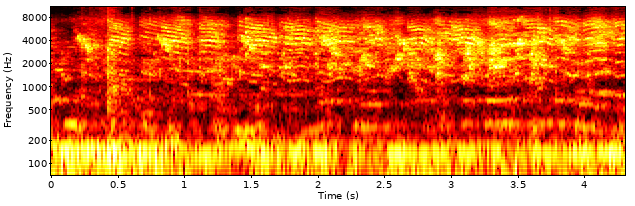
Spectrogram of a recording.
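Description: Many birds chirping at once: a dense, high-pitched chorus of overlapping chirps over a steady low hum.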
